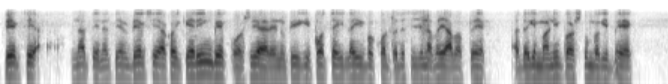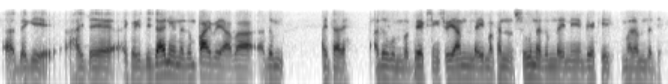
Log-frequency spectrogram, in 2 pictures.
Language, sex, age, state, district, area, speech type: Manipuri, male, 45-60, Manipur, Churachandpur, rural, conversation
